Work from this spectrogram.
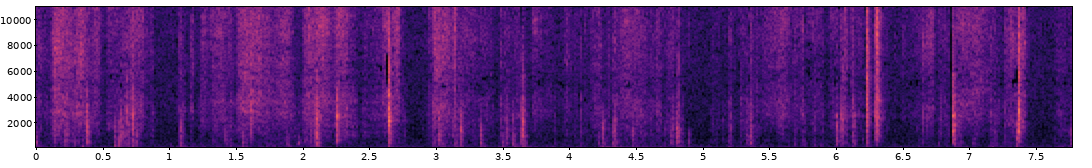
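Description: Long nails tap and scratch across the flat face of a small, empty black paper shopping bag held up facing forward. Quick, dry, papery taps with bright crinkly scratching come in an irregular run, with a few sharper louder taps near the end. Each sound stops almost instantly.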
